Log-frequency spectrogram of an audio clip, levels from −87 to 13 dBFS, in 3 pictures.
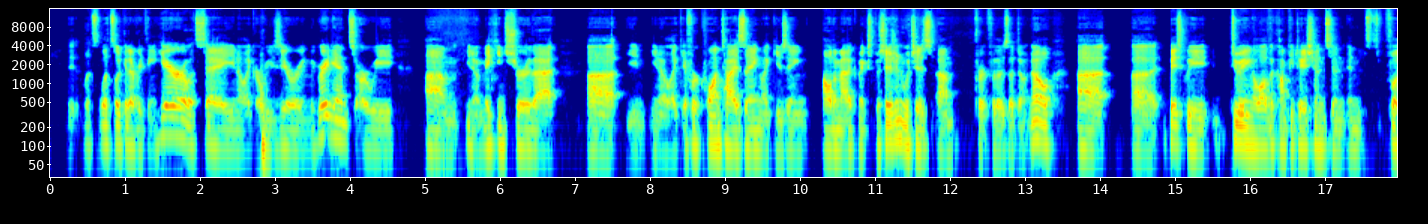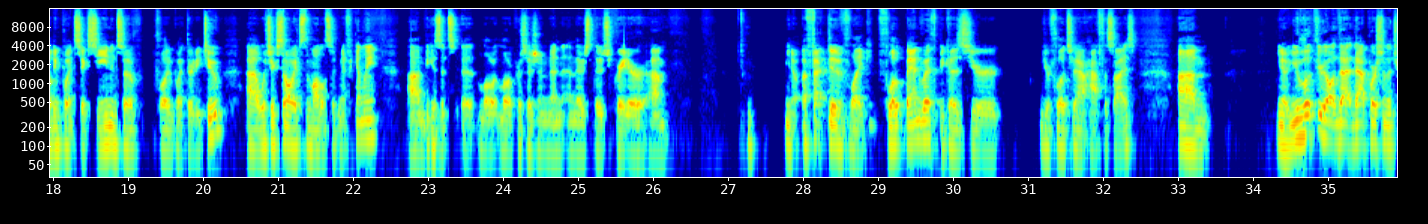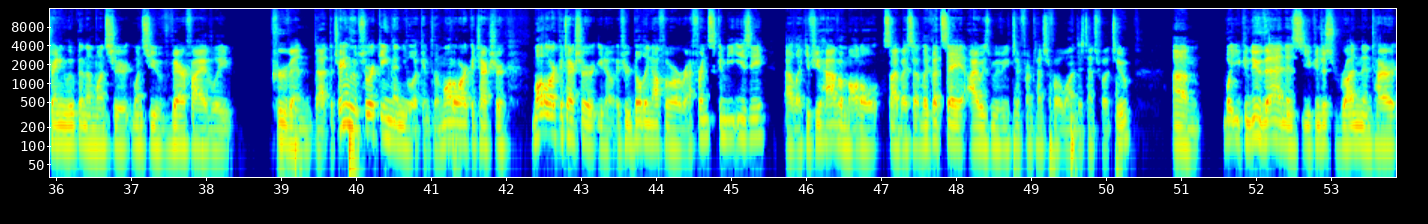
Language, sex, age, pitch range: English, male, 20-39, 100-130 Hz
